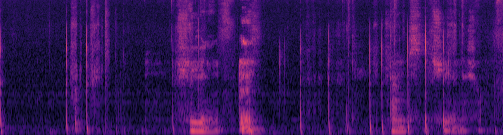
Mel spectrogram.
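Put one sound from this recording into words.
A stylus taps and scratches on a tablet's glass.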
